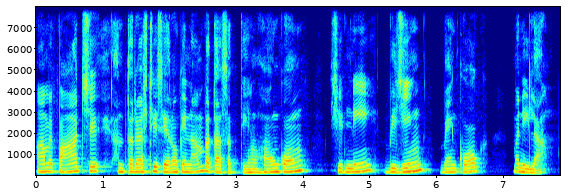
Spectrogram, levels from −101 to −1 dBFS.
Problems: none marked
